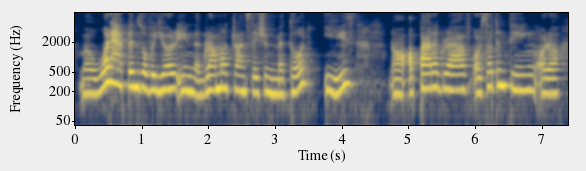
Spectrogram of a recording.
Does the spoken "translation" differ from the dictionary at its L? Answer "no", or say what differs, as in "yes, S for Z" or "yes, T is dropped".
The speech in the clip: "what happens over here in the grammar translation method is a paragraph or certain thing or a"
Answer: no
